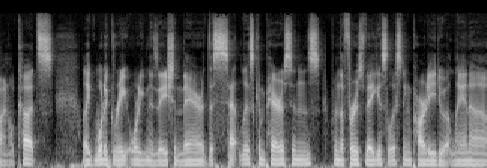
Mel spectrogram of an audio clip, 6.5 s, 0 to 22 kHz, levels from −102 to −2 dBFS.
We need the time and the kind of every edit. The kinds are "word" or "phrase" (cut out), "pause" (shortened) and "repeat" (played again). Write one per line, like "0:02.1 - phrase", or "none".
0:04.3 - pause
